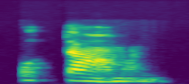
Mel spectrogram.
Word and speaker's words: отаман: та опікон братських шкіл запам'ятаємо наголос отаман Петро Дорошенко визначний український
